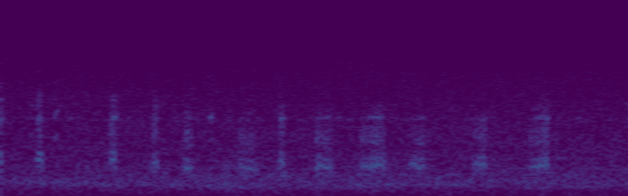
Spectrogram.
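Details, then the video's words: Red-legged partridge decoy in a cage on its stand, calling to wild partridges nearby and scolding the hens; a string of short, clucking notes at an uneven pace with a soft, hissing background. "PERDIZ CON RECLAMO"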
